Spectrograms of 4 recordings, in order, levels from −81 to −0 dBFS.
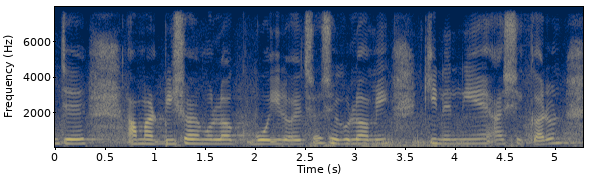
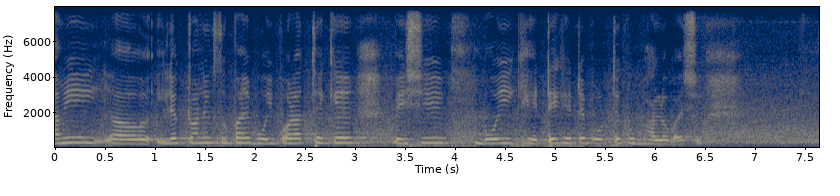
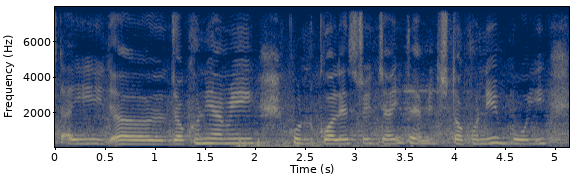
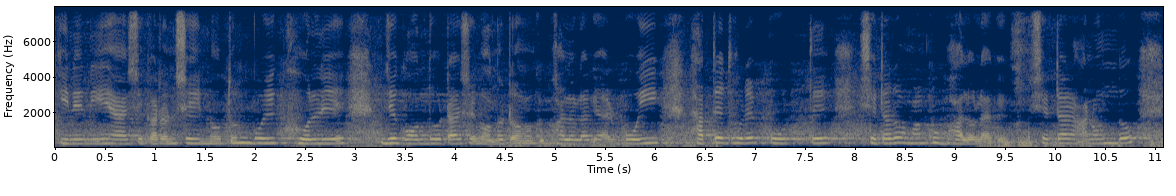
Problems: constant background noise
